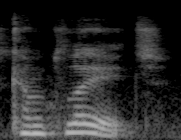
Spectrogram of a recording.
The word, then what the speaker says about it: complete: on the last syllable such as complete this word consists of two syllables but this stress falls on the last one that's why we actually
